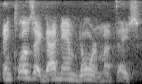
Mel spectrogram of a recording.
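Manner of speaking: ordinary delivery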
